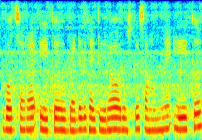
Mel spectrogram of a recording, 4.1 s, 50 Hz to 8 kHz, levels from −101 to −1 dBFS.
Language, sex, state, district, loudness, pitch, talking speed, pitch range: Hindi, female, Chandigarh, Chandigarh, -17 LUFS, 205 Hz, 175 wpm, 200-210 Hz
